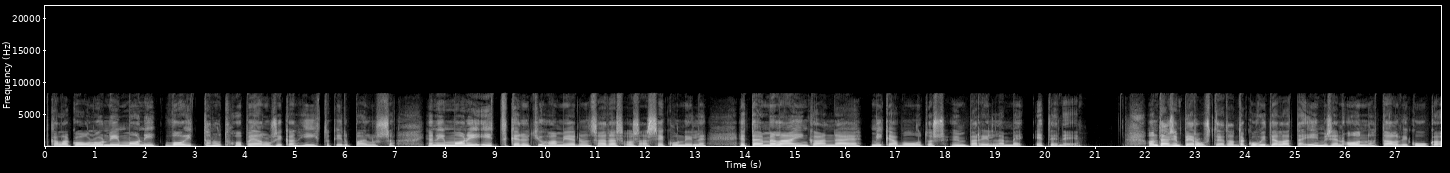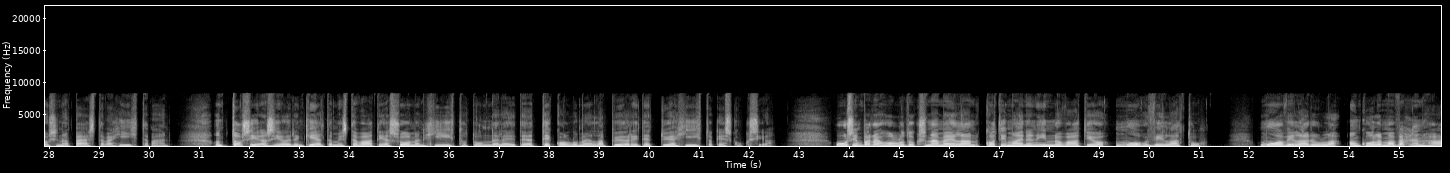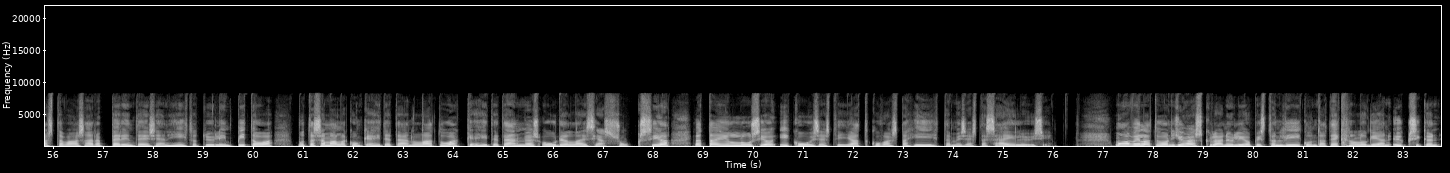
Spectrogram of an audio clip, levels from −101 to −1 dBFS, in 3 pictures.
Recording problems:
wrong speed and pitch; too slow and too low; 0.6 times normal speed

